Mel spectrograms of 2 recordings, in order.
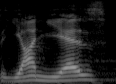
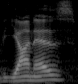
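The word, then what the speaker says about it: Yanez: myself Adrien yanes I don't know why it's pronounced yanes instead of janz when there's no Accent on the N but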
